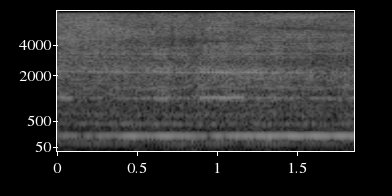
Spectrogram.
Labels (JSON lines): {"label": "anthrophony, boat engine", "recorder": "SoundTrap 500"}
